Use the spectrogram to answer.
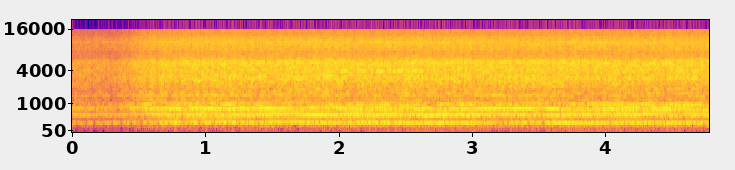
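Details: Restored JJRC X17 drone hovering after repair with replaced arm: even high-pitched rotor buzz, no wavering or rattling; all motors healthy. Normal running.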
